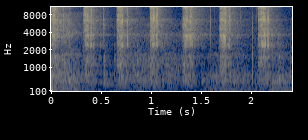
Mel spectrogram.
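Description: Hand socket ratchet clicking steadily, about three clicks a second, as it snugs up a bolt.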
